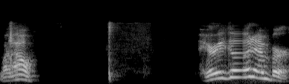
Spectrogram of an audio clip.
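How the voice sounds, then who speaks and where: A woman puts on a raspy character voice with a high pitch. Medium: stage play. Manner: stern, dry.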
